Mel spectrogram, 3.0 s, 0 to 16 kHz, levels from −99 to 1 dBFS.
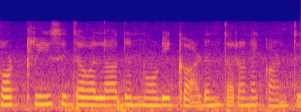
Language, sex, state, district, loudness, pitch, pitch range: Kannada, female, Karnataka, Raichur, -15 LUFS, 235 Hz, 230-250 Hz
